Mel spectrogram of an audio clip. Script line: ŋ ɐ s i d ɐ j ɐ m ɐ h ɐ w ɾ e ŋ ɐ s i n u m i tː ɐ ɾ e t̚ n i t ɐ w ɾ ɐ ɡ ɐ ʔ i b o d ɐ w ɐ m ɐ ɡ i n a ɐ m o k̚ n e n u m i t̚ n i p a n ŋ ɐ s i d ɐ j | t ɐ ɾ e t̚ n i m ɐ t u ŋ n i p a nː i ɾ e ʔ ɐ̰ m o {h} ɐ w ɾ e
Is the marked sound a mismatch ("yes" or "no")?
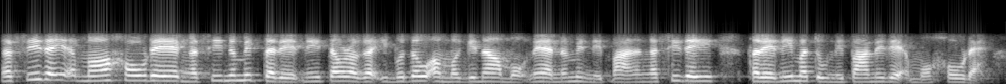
no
